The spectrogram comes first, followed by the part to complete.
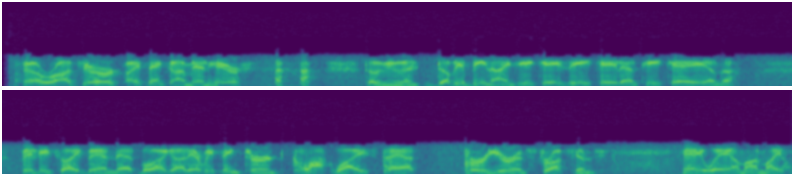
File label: Collins 32S-1 75S-1 SB-200 Amp; Empire,MI.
